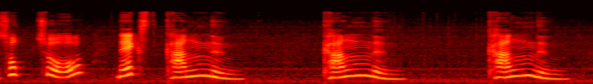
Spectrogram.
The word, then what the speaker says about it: 강릉: Bakit letter Nya pero real ang consonant? Again, nasalization rules, reading rules ng Korean na hindi tinuturo sa libro. Kaya gang nung po siya because real kasama ng iyang nagiging letter N siya. Gangnung.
